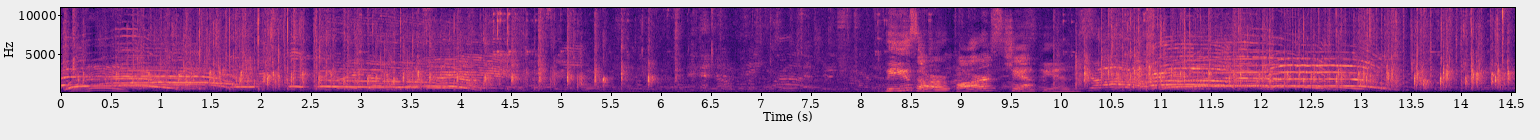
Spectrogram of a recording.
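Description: A crowd of children cheers and shrieks loudly.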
